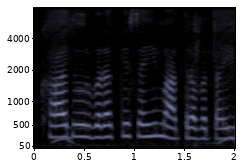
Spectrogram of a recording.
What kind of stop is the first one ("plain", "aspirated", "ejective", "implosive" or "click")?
aspirated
